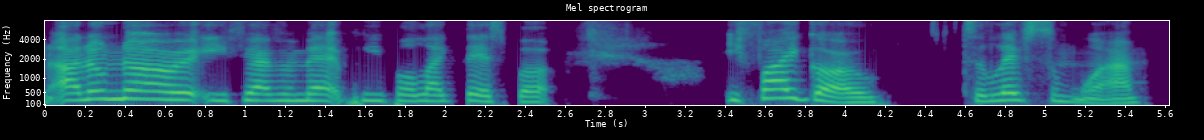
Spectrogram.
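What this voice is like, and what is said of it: Portuguese accent with slight Yorkshire. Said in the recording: “I'm Portuguese ... I have been living in Leeds for 20 years ... this is like, you know, my normal English. And then a few words come, there's just a little bit like Yorkshire”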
